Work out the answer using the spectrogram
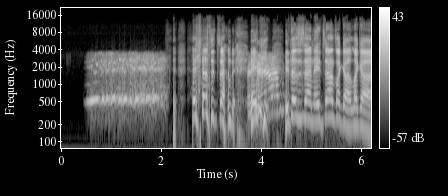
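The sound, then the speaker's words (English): A horse in a barn gives a single odd, buzzy, steady-pitched whinny lasting about a second and a half, followed by people talking. “That's one of these horses here in this barn. That didn't sound like a horse. It's a horse, all right.”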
